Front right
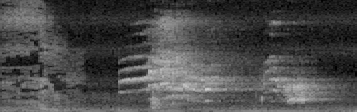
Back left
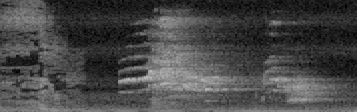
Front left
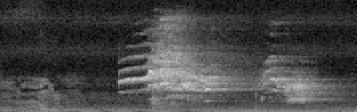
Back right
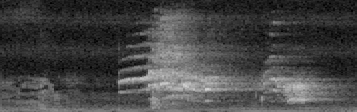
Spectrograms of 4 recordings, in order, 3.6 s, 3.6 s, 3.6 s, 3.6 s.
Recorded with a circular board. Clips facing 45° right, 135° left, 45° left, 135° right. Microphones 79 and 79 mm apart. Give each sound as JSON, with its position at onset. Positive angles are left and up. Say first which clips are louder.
{"t": 1.2, "sound": "a cat meowing", "louder": "front right 3 dB, front left 1 dB", "azimuth_deg": -70, "distance_m": 0.7}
